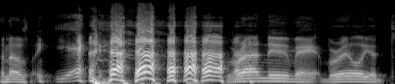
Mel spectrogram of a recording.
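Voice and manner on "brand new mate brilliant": put-on Barnsley accent, put on. Repeating back what a voice in the room said, in a Barnsley accent. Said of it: "attempt at a Barnsley accent".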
